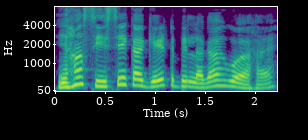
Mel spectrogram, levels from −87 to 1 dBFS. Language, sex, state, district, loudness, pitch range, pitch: Hindi, male, Jharkhand, Ranchi, -14 LUFS, 170-215 Hz, 185 Hz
